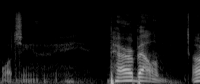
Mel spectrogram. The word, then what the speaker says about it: Parabellum: Parabellum. All right. John Wick 3, Tice. It's pronounced Parabellum. Parabellum. That might be actually how it is if it's Latin.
